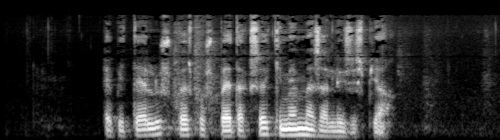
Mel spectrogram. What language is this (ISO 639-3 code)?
ell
